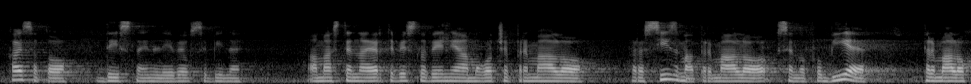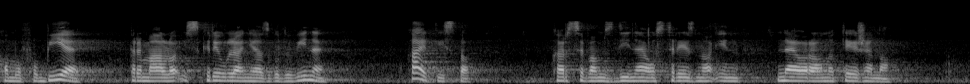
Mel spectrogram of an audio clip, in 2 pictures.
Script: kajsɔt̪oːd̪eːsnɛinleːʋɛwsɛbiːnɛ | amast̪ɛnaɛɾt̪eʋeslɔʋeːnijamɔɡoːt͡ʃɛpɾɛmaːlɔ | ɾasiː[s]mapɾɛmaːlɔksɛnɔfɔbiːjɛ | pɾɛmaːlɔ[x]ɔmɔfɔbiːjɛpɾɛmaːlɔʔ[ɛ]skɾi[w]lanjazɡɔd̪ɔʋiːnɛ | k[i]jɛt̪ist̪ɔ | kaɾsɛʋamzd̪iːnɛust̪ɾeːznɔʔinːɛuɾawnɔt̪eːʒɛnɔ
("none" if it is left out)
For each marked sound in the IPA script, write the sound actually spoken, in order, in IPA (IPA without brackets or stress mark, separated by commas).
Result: z, x, i, w, a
